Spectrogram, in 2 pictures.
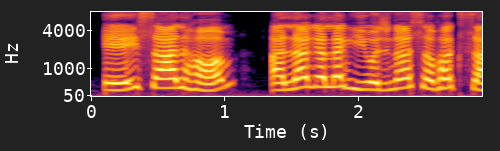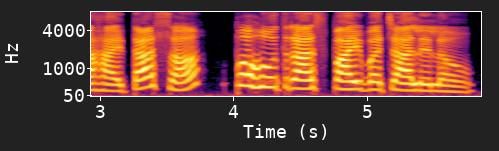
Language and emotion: Maithili, happy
